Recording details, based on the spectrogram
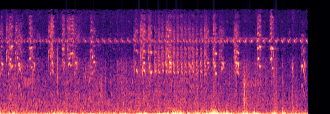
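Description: Red-billed buffalo weavers give bursts of harsh, rapid chattering and squeaky notes over a steady high buzzing tone, with heavy wind rumble underneath.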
